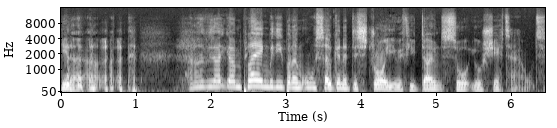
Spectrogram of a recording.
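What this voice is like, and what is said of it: Usual voice. Nothing is said of it.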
